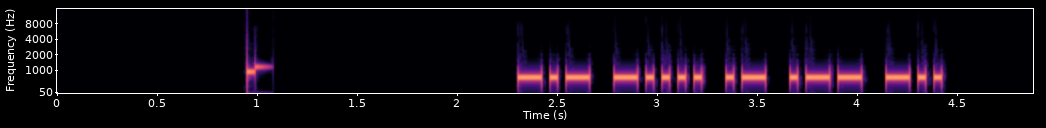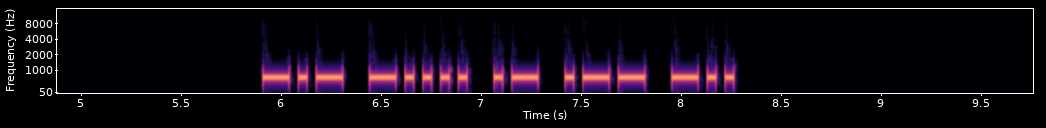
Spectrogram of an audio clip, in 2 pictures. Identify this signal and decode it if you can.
Morse code, heard as a keyed tone, about 29 wpm, 700 Hz. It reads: K6AWD K6AWD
